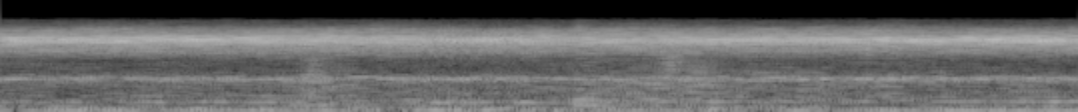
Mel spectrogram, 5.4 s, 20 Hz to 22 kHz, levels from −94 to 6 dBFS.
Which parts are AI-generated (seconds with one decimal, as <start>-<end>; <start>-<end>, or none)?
2.1-2.6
